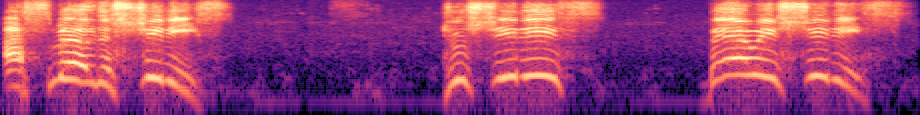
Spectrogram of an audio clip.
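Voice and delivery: high mock Ugandan accent, imitating a drill sergeant; imitating a Ugandan drill sergeant, pitched high. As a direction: play the Ugandan drill sergeant sniffing out the culprit. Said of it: "'cause he had a Ugandan accent".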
